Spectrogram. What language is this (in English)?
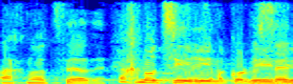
Hebrew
